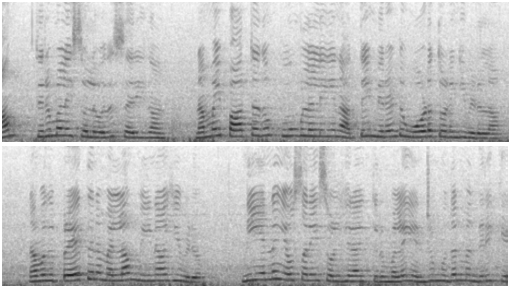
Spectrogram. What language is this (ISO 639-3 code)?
tam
